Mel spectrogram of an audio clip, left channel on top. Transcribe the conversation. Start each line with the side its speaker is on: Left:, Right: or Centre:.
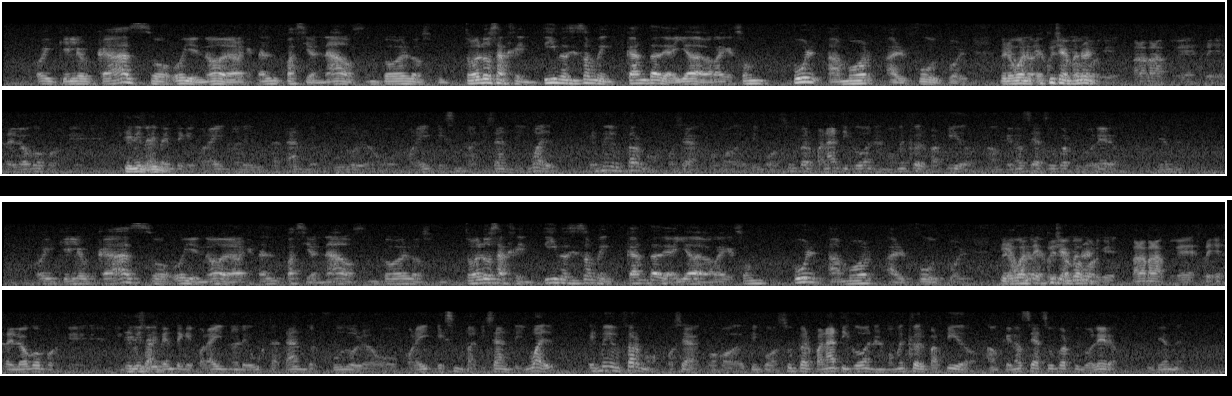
Left: Oye, qué locazo. Oye, no, de verdad que tan apasionados son todos los, fu- todos los argentinos y eso me encanta de allá, de verdad que son full amor al fútbol. Pero
Right: Sí, aparte
Left: bueno, escúchame,
Right: es re loco
Left: Manuel.
Right: porque, pará, pará, porque es re, es re loco porque eh, incluso
Left: Sí, dime,
Right: a
Left: dime.
Right: gente que por ahí no le gusta tanto el fútbol o, o por ahí es simpatizante, igual es medio enfermo, o sea, como tipo súper fanático en el momento del partido, aunque no sea súper futbolero, ¿se entiende?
